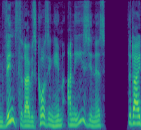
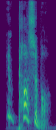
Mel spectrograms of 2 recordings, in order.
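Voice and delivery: high shocked outburst; shocked cry; 13 semitones higher than usual. A narrator's reading. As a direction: cry it out in disbelief. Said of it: "I cried".

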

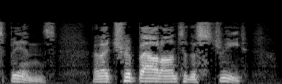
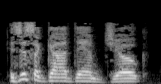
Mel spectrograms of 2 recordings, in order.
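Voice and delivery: raised, indignant question; indignant outburst; 4 semitones higher, 4 dB louder than usual. A narrator's reading. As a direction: protest in appalled irritation. Appalled outburst at the deli.

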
